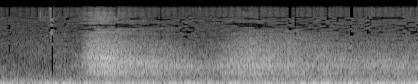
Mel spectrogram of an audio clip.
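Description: A person drawing a long, deep breath in and letting it out, starting sharply about a second in, as the client comes out of a hypnotic trance.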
